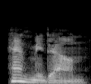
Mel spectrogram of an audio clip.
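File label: "hand-me-down", American English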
